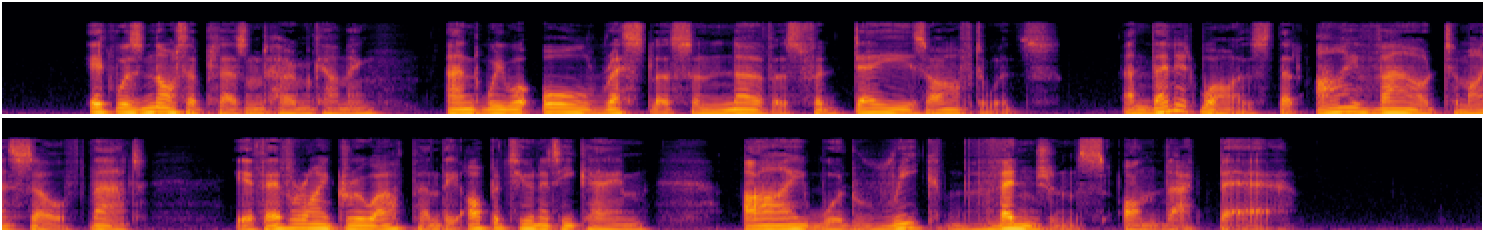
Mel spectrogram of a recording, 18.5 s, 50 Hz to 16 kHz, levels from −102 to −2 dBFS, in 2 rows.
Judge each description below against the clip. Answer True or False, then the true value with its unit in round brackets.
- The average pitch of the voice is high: False (105 Hz)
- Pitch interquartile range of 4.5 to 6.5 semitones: True (5.2 semitones)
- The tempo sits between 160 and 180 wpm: False (140 wpm)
